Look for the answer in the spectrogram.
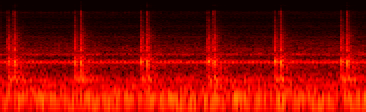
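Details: Diesel parking heater on test power supply: crisp ticks about one and a half per second over faint hum as the fuel pump pulses while the supply voltage sags.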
